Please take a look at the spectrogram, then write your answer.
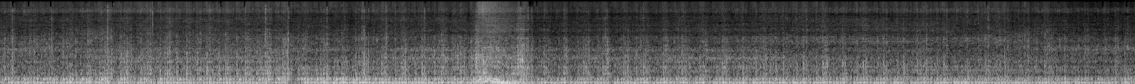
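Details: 2003 Honda VFR800 idling with a loose, uneven rattle and knock. It had been cutting power while riding; new spark plugs fitted, and the sound began right after adding fuel treatment.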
